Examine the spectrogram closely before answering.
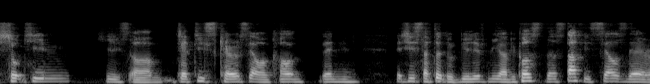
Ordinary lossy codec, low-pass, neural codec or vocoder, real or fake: AAC, 48 kbps; 7.2 kHz; codec, 32 kHz, 1.9 kbps, SNAC; fake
